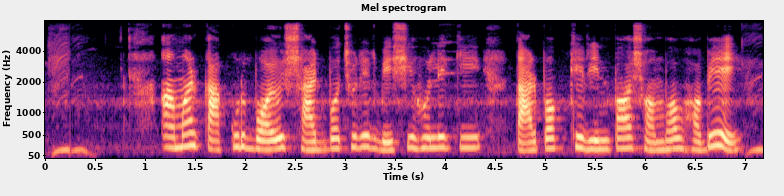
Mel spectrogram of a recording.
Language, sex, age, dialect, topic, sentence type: Bengali, female, 18-24, Northern/Varendri, banking, statement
